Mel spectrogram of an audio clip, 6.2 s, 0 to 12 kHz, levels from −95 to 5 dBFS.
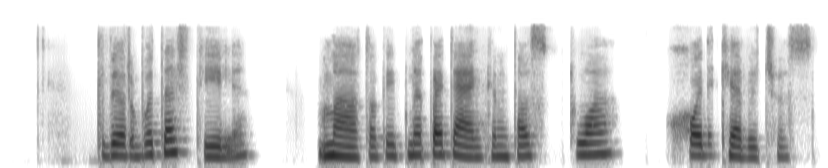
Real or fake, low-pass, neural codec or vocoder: fake; 7.2 kHz; codec, 16 kHz, 1 kbps, X-Codec, HuBERT features, trained on general audio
